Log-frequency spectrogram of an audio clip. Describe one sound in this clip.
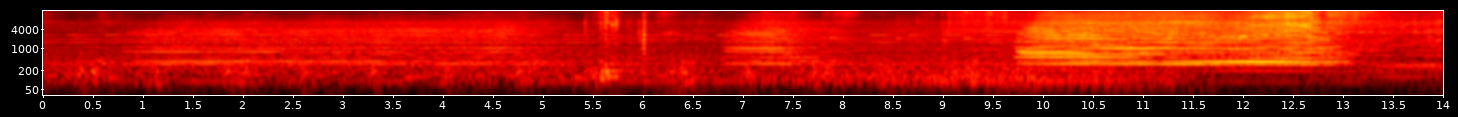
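A train horn blares in long, loud blasts.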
